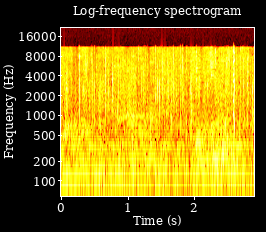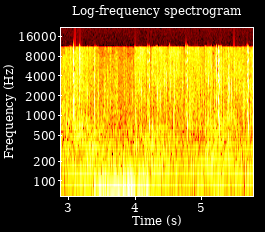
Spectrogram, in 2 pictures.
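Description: Footsteps patter on dry ground.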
